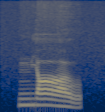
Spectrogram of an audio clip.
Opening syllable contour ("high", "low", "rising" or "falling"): falling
